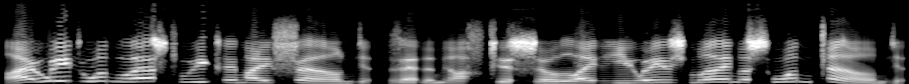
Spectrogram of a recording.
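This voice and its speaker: Man, children's story narrator, smooth clear voice, expressive rhythmic verse reading, close dry sound, slightly muffled recording. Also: high-pitched, normal speed, no echo. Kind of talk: children's picture-book readalong narration.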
